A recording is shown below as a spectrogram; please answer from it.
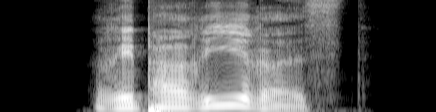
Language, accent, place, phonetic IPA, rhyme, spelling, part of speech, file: German, Germany, Berlin, [ʁepaˈʁiːʁəst], -iːʁəst, reparierest, verb, De-reparierest.ogg
- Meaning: second-person singular subjunctive I of reparieren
